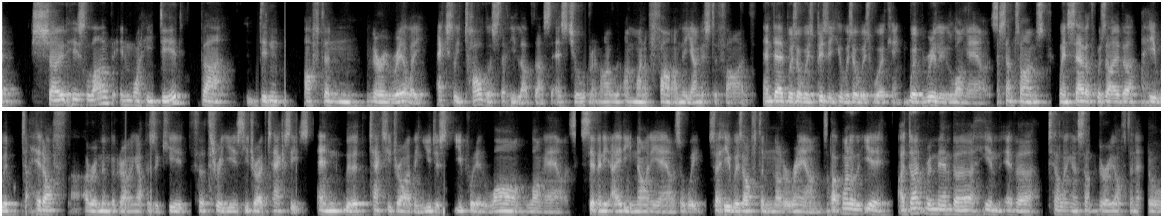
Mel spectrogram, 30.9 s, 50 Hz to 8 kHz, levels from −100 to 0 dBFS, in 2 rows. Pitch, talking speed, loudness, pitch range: 110 Hz, 210 wpm, -25 LUFS, 100-140 Hz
